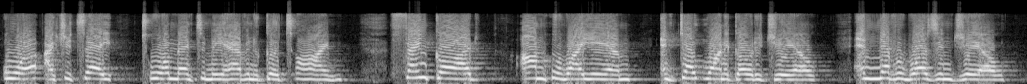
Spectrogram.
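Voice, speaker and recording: A woman's voice: a little high, fairly even intonation, takes it slowly, rough recording. A woman in her sixties speaking as a resident at a city council meeting's public comment, indignant and pleading, repeating her demands for an answer. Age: 60s. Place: council chamber.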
